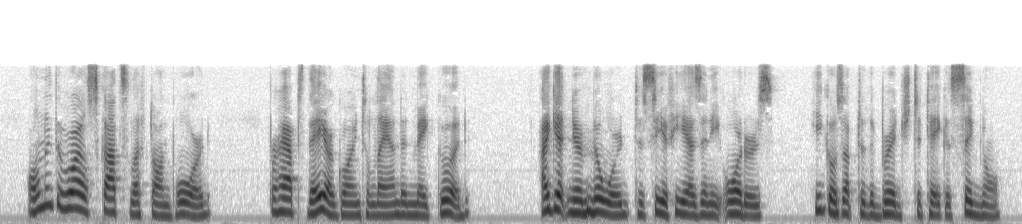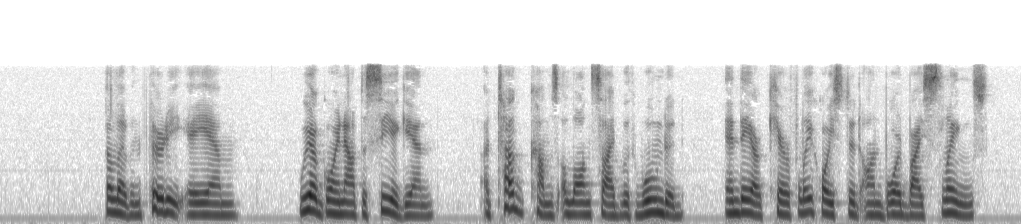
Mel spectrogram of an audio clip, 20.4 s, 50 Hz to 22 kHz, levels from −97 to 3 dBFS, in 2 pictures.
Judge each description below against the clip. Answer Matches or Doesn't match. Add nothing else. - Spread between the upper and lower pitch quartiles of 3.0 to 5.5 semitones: Matches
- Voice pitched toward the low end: Doesn't match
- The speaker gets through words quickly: Doesn't match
